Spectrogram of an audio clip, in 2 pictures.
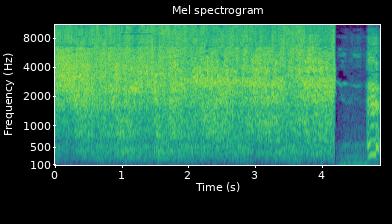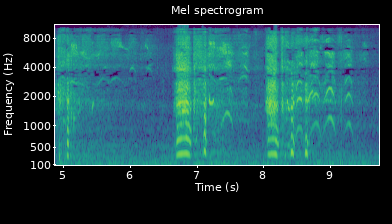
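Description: A pet blow dryer blasting air into a French bulldog's face, a loud steady rush of air that cuts off suddenly about four seconds in. After it come a low steady hum and a few short high-pitched cries.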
